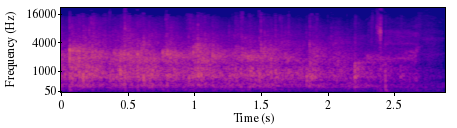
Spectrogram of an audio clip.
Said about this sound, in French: Je propose qu'on applaudisse cette résolution aussi.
